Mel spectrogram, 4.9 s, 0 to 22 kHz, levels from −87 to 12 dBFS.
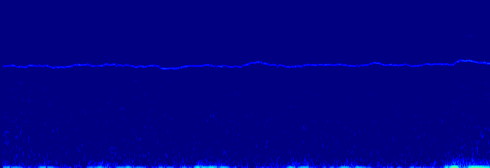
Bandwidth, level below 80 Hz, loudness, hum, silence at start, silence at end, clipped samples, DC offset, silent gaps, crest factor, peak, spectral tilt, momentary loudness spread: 16.5 kHz; -76 dBFS; -67 LUFS; none; 0 s; 0 s; under 0.1%; under 0.1%; none; 18 dB; -42 dBFS; -1.5 dB/octave; 2 LU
